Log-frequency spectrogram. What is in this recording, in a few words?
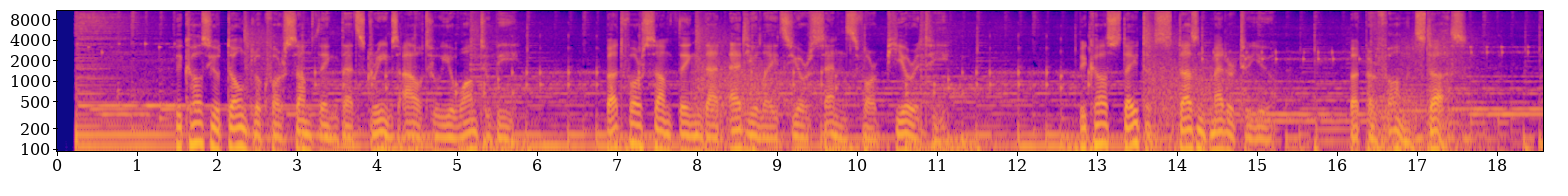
commercial English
